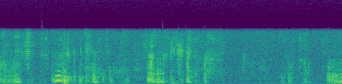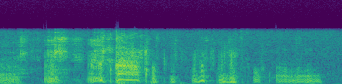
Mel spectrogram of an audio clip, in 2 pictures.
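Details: Cavalier King Charles Spaniel and Cairn Terrier, Charlie and Billy, in a dog war; throaty growls in repeated bursts, louder snarling mid-way, rustling of the tussle in between.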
